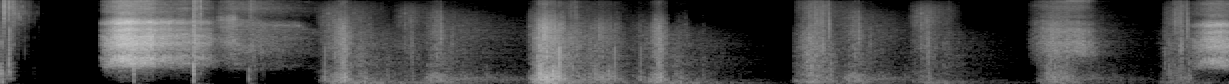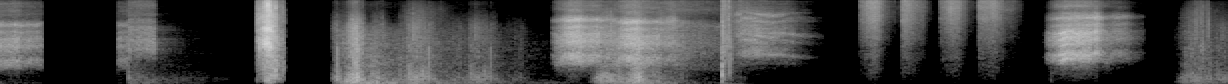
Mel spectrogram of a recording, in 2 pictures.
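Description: A large flying creature screeches in short bursts.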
